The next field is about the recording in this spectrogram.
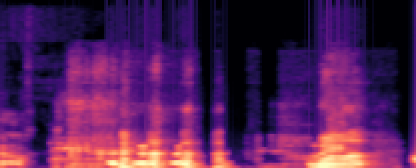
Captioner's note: both chuckles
